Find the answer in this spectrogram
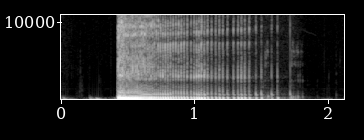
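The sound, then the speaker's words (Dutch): A single loud, drawn-out fart sound effect played by a Google smart speaker, starting abruptly and sputtering with a rippling, flappy texture for over a second before trailing off into silence. “dan zeg je, hey Google, hoe klinkt een scheet? Dit is een scheet.”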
